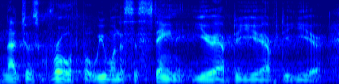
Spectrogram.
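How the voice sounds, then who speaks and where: Noticeable background noise is present throughout. Over it, a man speaks at a moderate pace, his pitch varying in an ordinary way. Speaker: school principal and commencement speaker. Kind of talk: commencement speech.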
